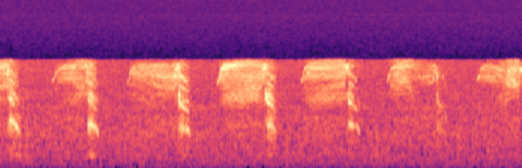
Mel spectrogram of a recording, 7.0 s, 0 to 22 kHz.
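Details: Eastern imperial eagle at the nest feeding its chick a caught kite, 4 August 2024: a series of shrill, drawn-out squealing calls that bend sharply downward at the end, repeated about once a second over steady background hiss.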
